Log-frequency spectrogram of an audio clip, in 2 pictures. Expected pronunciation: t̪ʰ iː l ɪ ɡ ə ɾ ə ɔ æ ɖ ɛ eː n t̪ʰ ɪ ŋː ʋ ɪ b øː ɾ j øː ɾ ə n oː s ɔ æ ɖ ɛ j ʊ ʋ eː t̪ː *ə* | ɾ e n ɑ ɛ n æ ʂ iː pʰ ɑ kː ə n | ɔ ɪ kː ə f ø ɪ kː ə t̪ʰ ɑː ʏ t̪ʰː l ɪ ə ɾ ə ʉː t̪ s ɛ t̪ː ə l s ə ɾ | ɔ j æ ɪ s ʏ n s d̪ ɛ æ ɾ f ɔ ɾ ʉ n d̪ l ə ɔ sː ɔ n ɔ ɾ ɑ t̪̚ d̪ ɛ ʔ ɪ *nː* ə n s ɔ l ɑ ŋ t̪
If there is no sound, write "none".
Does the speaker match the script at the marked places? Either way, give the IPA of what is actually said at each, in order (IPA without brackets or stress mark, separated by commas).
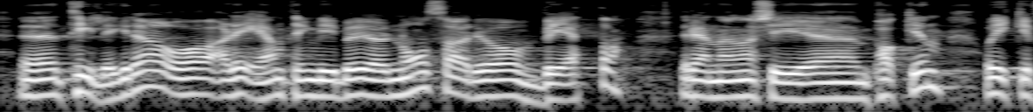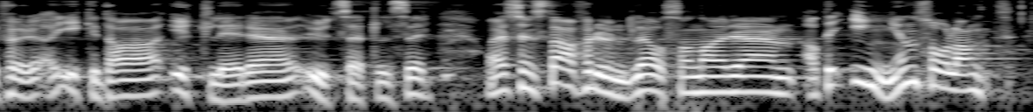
ɑ, ŋː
